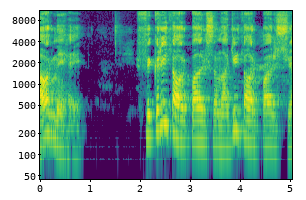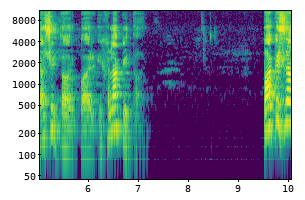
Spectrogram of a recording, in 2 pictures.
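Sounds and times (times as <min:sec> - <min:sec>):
faint clicks: 0:01.4 - 0:01.7, 0:08.2 - 0:08.7.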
